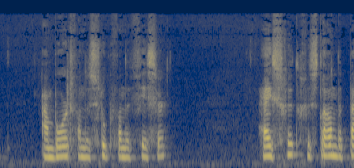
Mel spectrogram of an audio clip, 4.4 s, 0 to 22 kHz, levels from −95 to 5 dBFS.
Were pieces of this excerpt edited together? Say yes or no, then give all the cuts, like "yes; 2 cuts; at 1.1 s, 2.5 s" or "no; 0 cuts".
no; 0 cuts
